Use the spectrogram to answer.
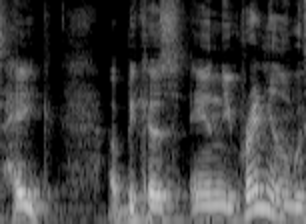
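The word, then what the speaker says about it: Hague: Yeah, I finally uh pronounced this word correctly. It's hey because in Ukrainian we say haha.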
